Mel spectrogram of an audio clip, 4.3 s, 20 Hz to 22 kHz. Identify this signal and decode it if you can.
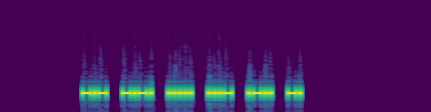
Morse code, heard as a keyed tone, about 46 wpm, spaced as for 33 wpm, 700 Hz. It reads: KC5VLN
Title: USA Call Signs - 2x Character Spacing - 45wpm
